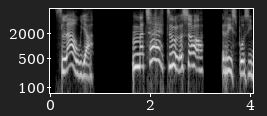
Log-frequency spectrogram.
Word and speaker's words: Flavia: un corso di francese sai la V andrebbe pronunciata u che mi riferisco a Flavia andrebbe pronunciato Flavia ma certo lo so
